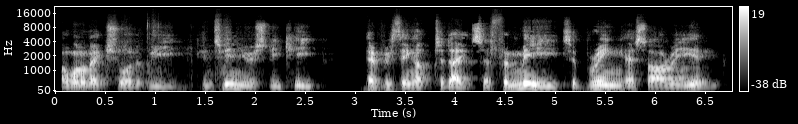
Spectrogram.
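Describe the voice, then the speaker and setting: Loud-voiced man asking a question. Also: mid-range voice, normal speed, poor audio. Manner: chatty, uses many fillers like "like" and "you know". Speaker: audience member asking a question. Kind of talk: spontaneous question.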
